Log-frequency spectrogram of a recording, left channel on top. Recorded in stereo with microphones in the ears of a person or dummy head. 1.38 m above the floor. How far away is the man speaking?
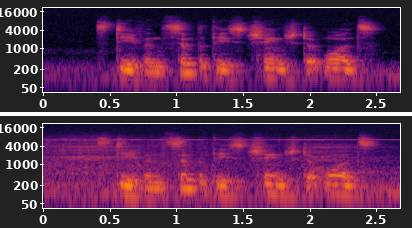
About 1.1 m.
